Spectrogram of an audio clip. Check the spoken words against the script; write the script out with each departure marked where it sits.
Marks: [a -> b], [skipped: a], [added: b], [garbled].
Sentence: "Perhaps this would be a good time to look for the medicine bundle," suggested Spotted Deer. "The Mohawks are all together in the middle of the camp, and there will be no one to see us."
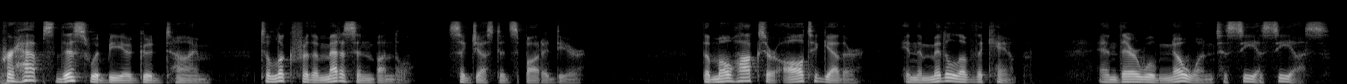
"Perhaps this would be a good time to look for the medicine bundle," suggested Spotted Deer. "The Mohawks are all together in the middle of the camp, and there will [skipped: be] no one to see [added: see] us."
